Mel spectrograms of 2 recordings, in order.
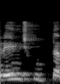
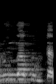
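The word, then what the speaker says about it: Runge-Kutta: Modified Euler method, আচ্ছা এটাকে বলা হয়, তোমরা পড়বে রেঞ্জ কুট্টা মেথড। অ্যাকচুয়ালি আমি প্রোনাউন্সিয়েশনটা দেখেছিলাম রুঙ্গা কুট্টা মেথড বলে।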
